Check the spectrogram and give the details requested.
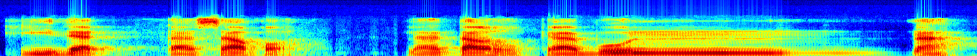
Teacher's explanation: Huruf nunnya tasdid, hukumnya adalah hunnah. Menahan lebih lama ya.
